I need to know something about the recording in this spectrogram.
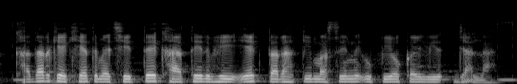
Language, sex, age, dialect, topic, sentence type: Bhojpuri, male, 18-24, Southern / Standard, agriculture, statement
